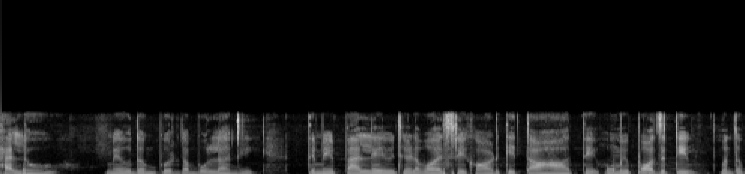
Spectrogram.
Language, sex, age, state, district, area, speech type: Dogri, female, 18-30, Jammu and Kashmir, Udhampur, rural, spontaneous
